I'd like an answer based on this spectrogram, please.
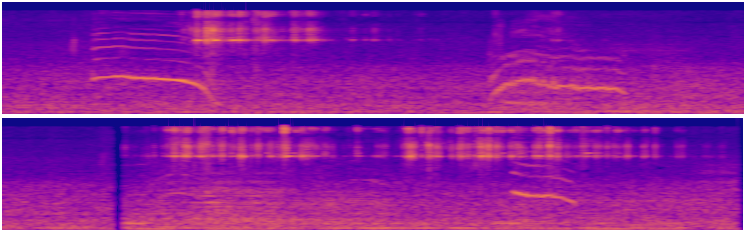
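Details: Kitten giving three thin, drawn-out meows, each sliding downward in pitch, separated by pauses, with light rattling and clicking noises in between.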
